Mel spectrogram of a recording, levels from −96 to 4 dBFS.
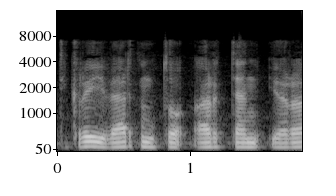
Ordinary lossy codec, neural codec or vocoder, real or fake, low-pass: AAC, 64 kbps; none; real; 7.2 kHz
